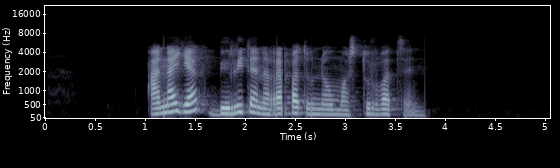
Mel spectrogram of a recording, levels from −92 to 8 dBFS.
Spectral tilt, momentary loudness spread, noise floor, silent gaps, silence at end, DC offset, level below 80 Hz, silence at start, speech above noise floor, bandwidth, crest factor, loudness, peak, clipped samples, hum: -3.5 dB/octave; 10 LU; -84 dBFS; none; 1.25 s; under 0.1%; -66 dBFS; 1.05 s; 59 dB; 7.2 kHz; 22 dB; -26 LUFS; -6 dBFS; under 0.1%; none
